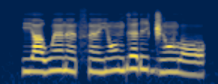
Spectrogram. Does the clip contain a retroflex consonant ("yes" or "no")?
no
